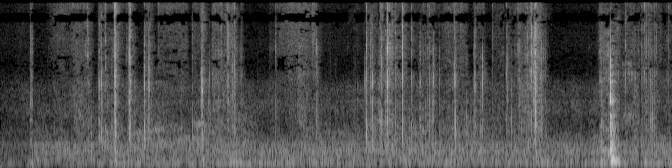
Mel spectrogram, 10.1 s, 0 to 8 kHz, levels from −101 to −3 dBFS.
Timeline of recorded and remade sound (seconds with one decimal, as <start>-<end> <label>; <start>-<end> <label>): 0.0-1.0 recorded; 1.0-4.2 remade; 4.2-5.0 recorded; 5.0-10.1 remade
